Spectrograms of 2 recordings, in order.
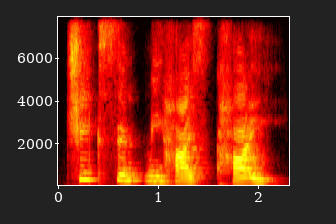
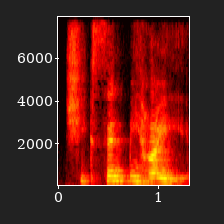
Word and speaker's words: Csikszentmihalyi: And then we've got in the late 1900s, okay, this is how I believe you pronounce this name, Mihai Csikszentmihalyi. Csikszentmihalyi.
